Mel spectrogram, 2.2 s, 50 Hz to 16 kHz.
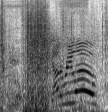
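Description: Gunfire in the video game Left 4 Dead 2, heard as a short burst of rapid shots with a voice shouting over the end of it.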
